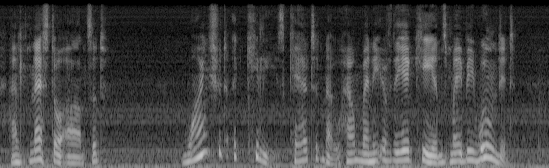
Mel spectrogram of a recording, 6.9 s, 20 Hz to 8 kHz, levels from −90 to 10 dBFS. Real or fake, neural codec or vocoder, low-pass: fake; vocoder, 22.05 kHz, 80 mel bands, Vocos; 7.2 kHz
